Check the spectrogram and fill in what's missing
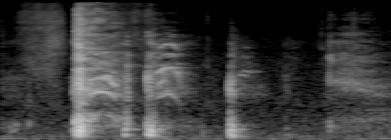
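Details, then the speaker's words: Three quick harsh, slightly wet adult coughs; the adult says they are not sick with a bug but have seasonal bronchitis from allergy-related postnasal drip, with difficulty breathing; cough. "no, I am not sick with any kind of bug. It's seasonal bronchitis. Due to my allergies, I get postnasal drip, which gets into my lungs, and then it causes the seasonal bronchitis where I have difficulty breathing, so I cough."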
